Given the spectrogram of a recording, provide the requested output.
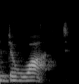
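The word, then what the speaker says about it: Duat: on your way to the afterlife, called the Dawat, which is spelled either D-U-A-T or D-W-A-T.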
